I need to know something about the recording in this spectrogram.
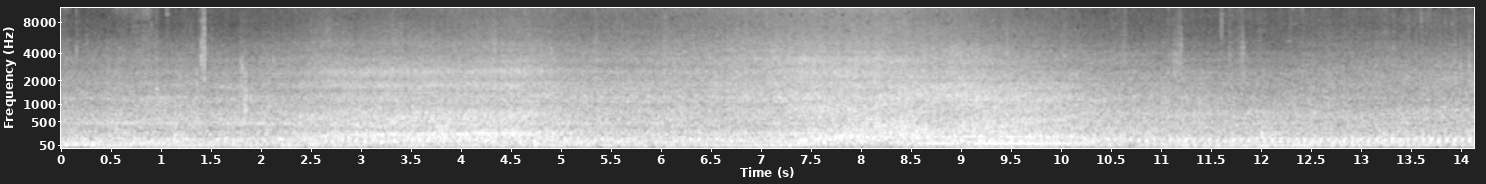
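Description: Motor vehicle noise: a steady engine hum with road traffic, growing louder for a few seconds near the middle before easing off.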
